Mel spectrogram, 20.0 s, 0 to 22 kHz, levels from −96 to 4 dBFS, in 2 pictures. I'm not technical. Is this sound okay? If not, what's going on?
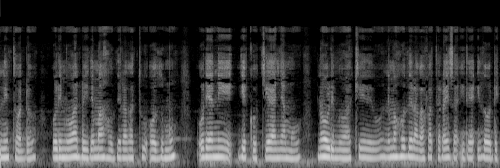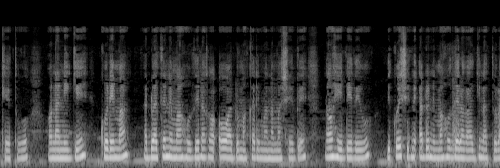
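No. The speech has plainly audible damage from start to finish. It sounds like likely HE-AAC compression. The top end is rebuilt from lower sounds, so s sounds come out gritty or lispy. Nothing is heard above about 12.3 kHz.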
